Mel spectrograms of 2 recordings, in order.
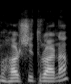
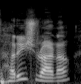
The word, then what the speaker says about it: Harish Rana: says that Harish Rana I I mispronounced the name Harshitana this is Harish Rana not an easy decision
